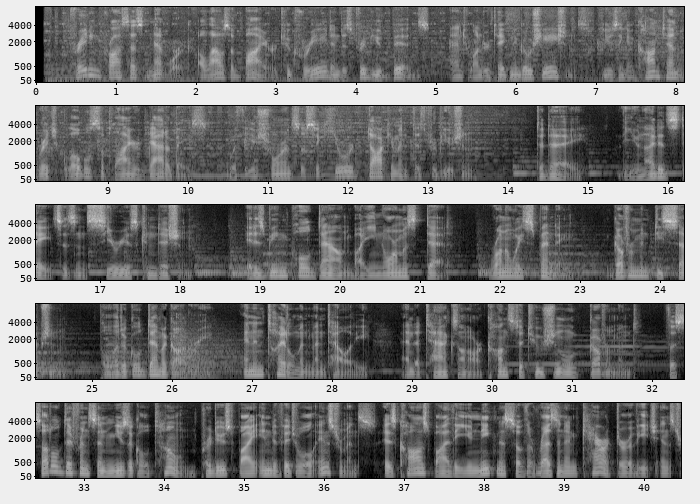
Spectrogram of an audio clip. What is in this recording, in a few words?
Narration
